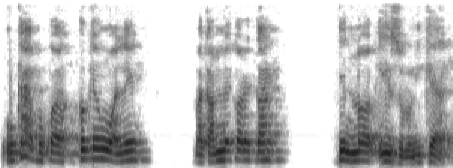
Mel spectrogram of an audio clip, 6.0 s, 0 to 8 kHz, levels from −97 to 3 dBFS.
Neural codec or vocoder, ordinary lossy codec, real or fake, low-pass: codec, 16 kHz, 4 kbps, FreqCodec, larger model; none; fake; 7.2 kHz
